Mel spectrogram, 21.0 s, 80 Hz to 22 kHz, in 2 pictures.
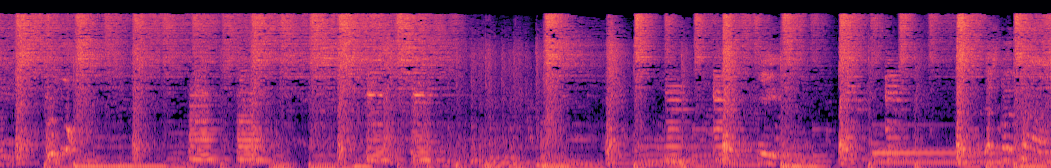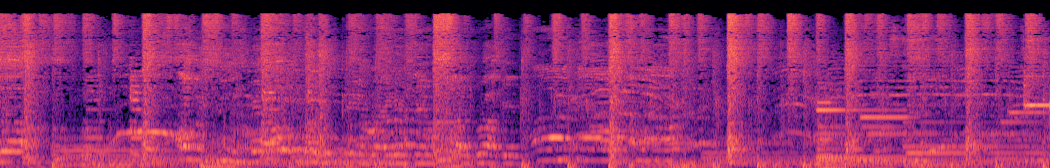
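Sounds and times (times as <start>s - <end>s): drum kit: 0.0s - 21.0s
electric bass line: 0.0s - 21.0s
keyboards: 0.0s - 21.0s
live band playing: 0.0s - 21.0s.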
